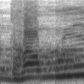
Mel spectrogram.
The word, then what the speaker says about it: धमनी: Artery इ बताइए ध्यान से धमनी होगा कुछ नहीं होगा धमनीय होगा ए रिलैक्स होइए समझाता हूं समझने की कोशिश नहीं कीजिएगा तब बोलबे कीजिएगा नहीं अरे एक चीज एक चीज बताओ ए साइलेंट हो हम यहां देखो ये क्या है सीधा है कि नहीं है इसको उसको धमनी बोलेंगे। क्या बोलेंगे?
